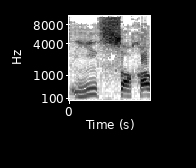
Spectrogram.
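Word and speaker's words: Yissachar: There are two sins. Yisochar. We only pronounce the first sin. We do not pronounce second.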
